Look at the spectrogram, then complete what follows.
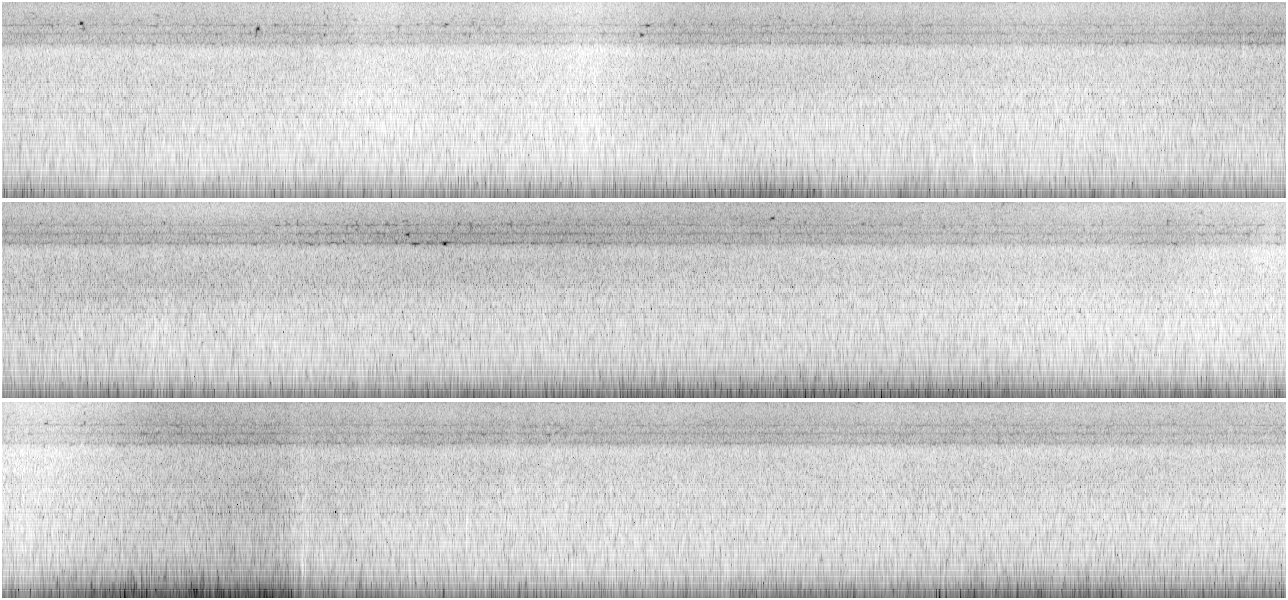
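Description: Surf on a sandy beach: small waves breaking and foamy wash running up the shore, a steady rush that swells louder twice, a few seconds in and about two-thirds through.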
